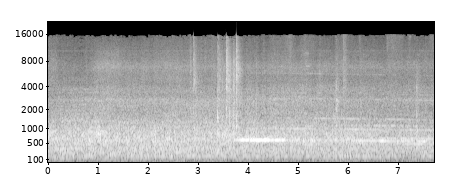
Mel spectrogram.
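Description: Keihan 3000 series electric train running: a steady rumble of wheels on rail, with a few sharp clicks about three seconds in and a thin steady whine that appears about four seconds in.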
